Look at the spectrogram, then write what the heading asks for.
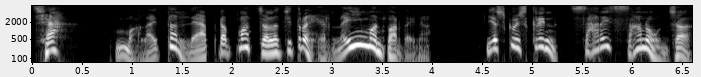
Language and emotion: Nepali, disgusted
